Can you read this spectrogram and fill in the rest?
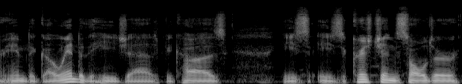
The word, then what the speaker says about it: Hejaz: I did go back and make sure I could pronounce Hejaz right, and that's how you say it. So it is H-E-J-A-Z.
